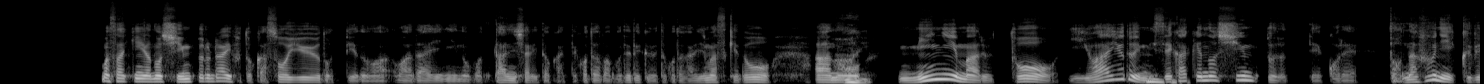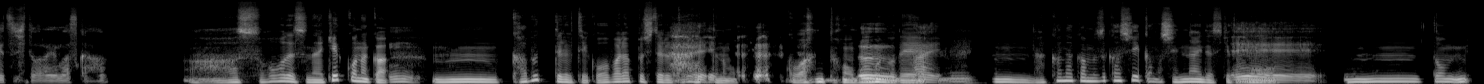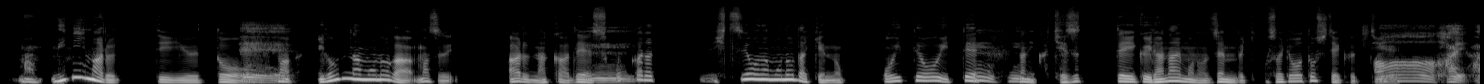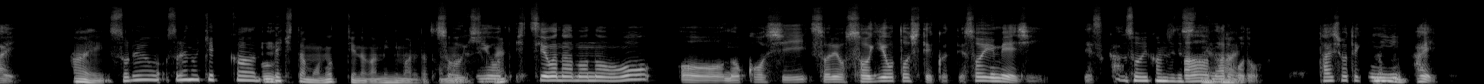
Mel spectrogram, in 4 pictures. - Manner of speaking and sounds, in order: in English: "オーバーラップ"; laughing while speaking: "はい"; chuckle; other background noise
- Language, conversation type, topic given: Japanese, podcast, ミニマルと見せかけのシンプルの違いは何ですか？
